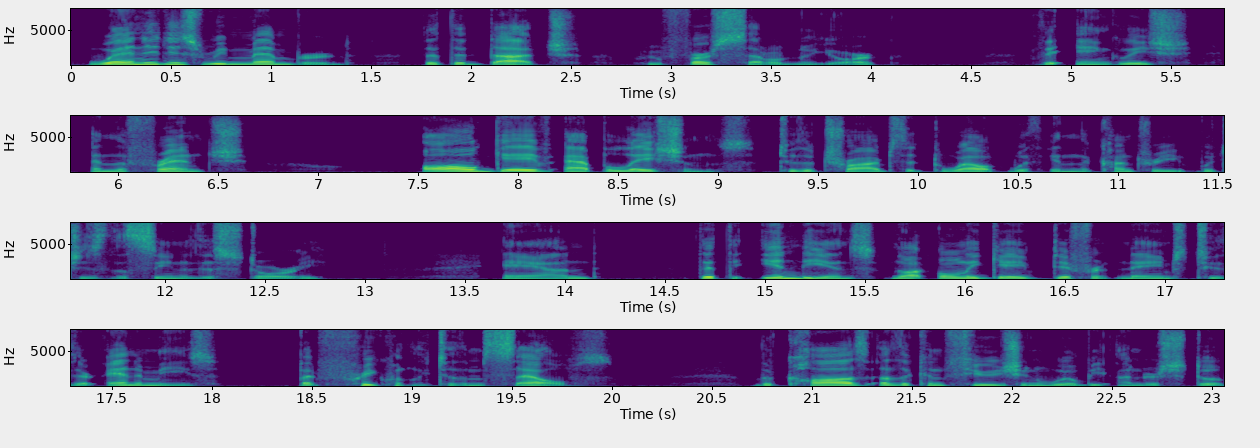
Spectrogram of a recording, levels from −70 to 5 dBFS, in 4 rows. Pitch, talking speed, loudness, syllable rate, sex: 105 Hz, 155 wpm, -19 LUFS, 4.8 syllables/s, male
